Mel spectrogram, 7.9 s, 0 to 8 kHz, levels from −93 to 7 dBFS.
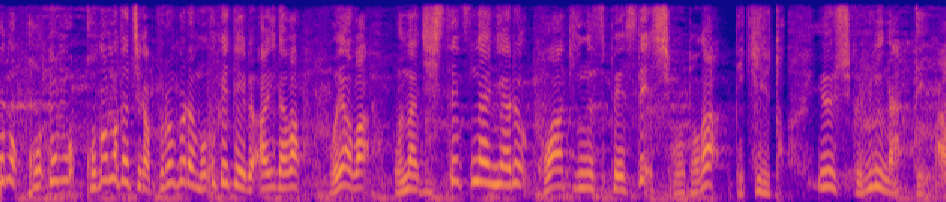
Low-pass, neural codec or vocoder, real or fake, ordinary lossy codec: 7.2 kHz; codec, 16 kHz, 4 kbps, FreqCodec, larger model; fake; none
